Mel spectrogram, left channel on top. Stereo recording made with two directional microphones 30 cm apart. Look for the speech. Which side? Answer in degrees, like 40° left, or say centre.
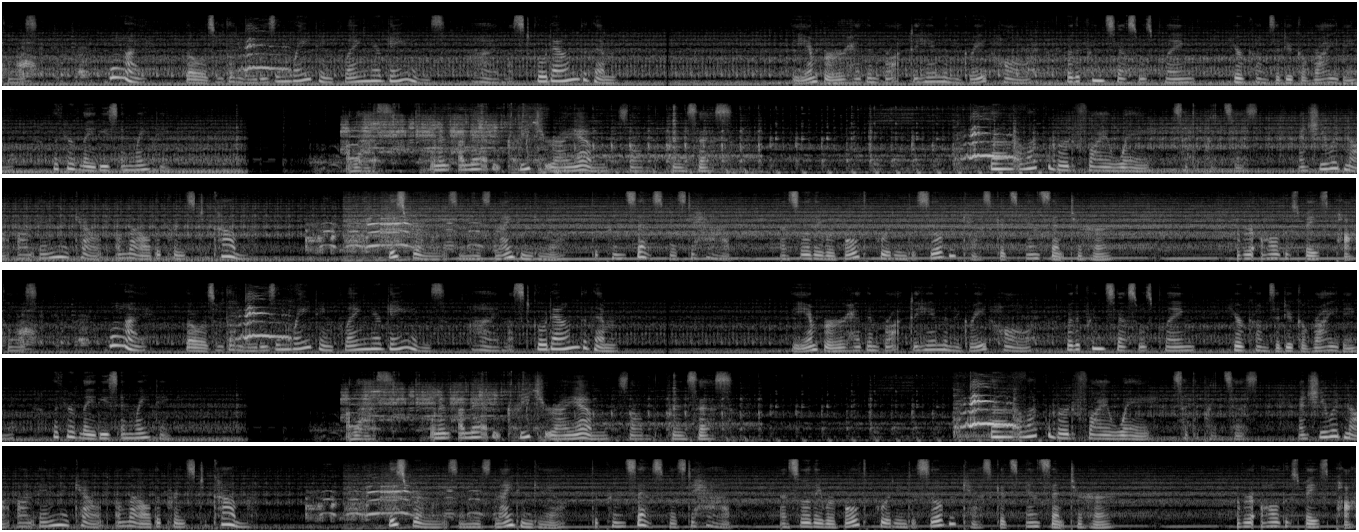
centre.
